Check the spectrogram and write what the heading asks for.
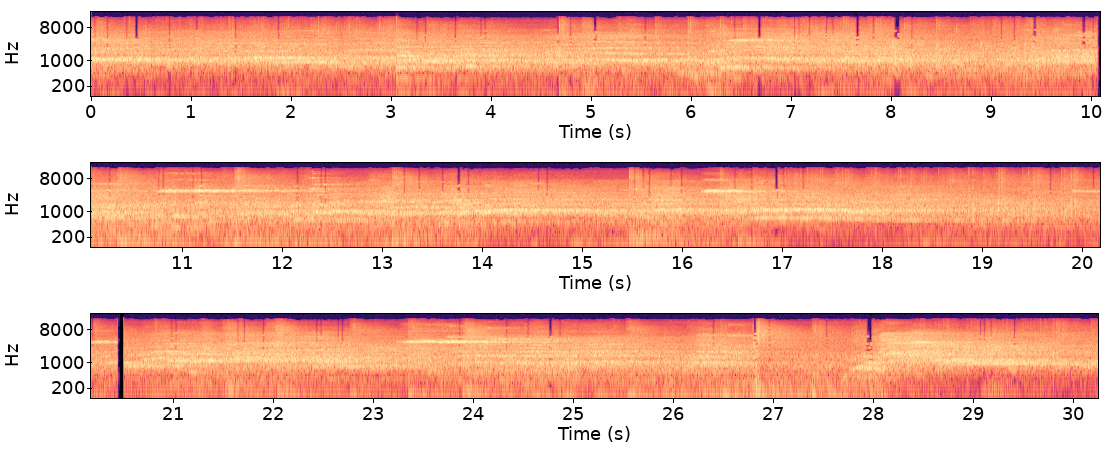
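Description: Volleyball rally in a school gym: the ball is struck and hits the floor again and again while players and spectators shout and cheer throughout. The cheering grows louder near the end as the point is won.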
